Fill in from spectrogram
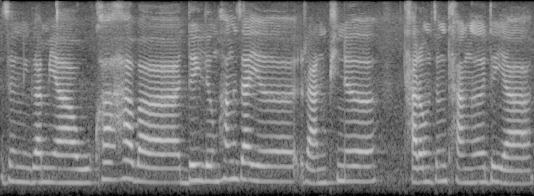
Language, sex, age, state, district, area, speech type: Bodo, female, 18-30, Assam, Kokrajhar, rural, spontaneous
